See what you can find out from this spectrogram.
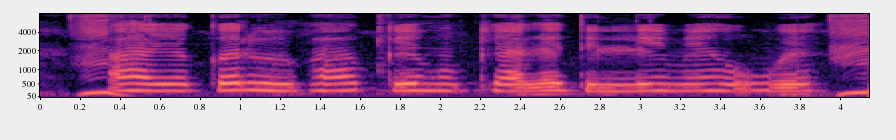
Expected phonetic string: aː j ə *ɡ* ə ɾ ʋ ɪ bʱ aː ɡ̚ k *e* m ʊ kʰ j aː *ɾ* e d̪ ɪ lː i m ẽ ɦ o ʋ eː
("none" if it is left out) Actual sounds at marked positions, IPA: k, e, l

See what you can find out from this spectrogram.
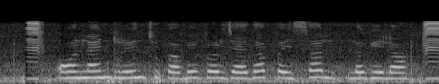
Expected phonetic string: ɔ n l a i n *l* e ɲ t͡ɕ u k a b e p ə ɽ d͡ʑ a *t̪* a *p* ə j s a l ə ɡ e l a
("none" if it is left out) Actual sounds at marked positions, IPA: ɾ, d̪, p

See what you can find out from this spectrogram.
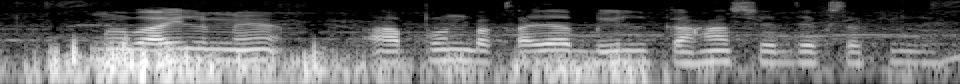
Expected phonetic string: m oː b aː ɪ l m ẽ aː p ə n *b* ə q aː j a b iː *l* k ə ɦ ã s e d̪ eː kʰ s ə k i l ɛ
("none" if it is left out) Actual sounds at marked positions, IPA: b, l

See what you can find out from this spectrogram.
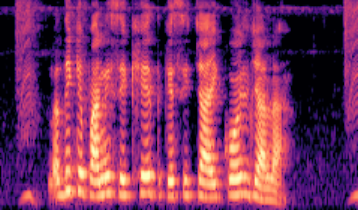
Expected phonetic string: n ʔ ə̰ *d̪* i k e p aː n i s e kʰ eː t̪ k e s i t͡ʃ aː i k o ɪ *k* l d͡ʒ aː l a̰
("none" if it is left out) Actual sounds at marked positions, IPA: d̪, none

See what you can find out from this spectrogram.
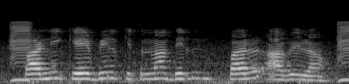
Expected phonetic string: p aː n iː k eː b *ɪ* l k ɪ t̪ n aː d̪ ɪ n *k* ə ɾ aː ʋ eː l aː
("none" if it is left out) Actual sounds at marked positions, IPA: ɪ, p

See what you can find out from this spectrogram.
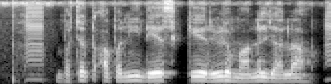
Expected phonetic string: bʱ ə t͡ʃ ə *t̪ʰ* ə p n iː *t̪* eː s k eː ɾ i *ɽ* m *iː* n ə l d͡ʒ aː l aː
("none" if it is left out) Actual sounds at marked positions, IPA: t̪, d̪, ɽ, aː

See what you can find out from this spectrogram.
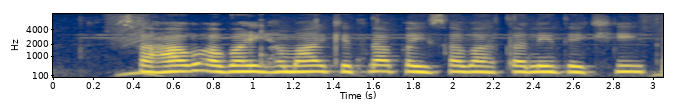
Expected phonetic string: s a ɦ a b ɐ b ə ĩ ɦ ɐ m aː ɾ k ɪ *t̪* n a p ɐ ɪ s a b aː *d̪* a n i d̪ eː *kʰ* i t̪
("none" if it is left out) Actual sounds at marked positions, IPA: t̪, t̪, kʰ

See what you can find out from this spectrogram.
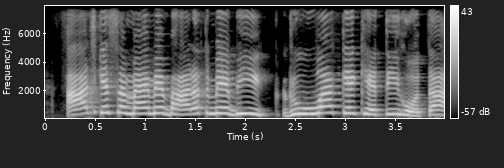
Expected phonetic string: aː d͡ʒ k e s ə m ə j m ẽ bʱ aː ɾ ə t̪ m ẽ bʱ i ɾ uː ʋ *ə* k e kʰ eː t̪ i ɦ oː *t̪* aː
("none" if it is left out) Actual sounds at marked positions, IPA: a, t̪

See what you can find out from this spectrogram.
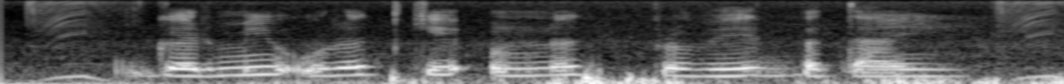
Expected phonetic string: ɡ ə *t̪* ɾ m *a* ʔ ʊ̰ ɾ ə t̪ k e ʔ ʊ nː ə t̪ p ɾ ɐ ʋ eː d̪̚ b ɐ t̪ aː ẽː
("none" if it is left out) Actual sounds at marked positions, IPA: none, i

